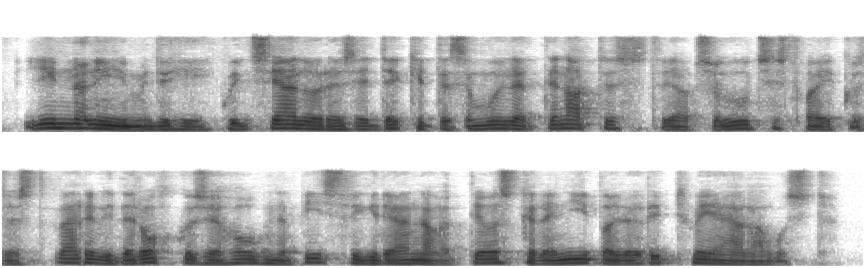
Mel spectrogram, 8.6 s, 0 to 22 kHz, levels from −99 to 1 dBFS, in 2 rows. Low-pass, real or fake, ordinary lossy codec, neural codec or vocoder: 7.2 kHz; fake; Opus, 64 kbps; codec, 16 kHz, 1.1 kbps, Voila-Tokenizer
